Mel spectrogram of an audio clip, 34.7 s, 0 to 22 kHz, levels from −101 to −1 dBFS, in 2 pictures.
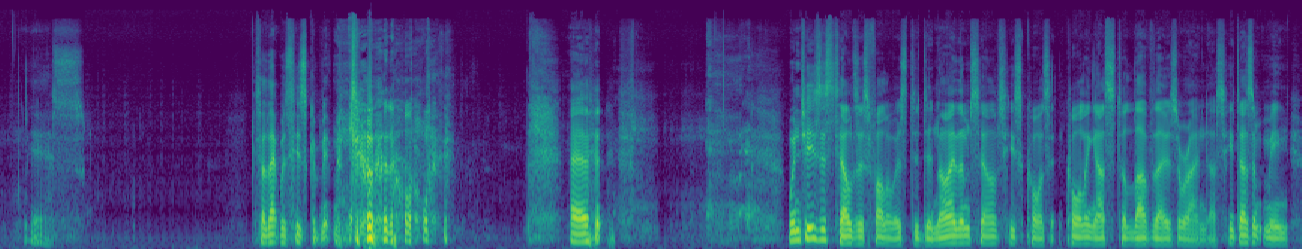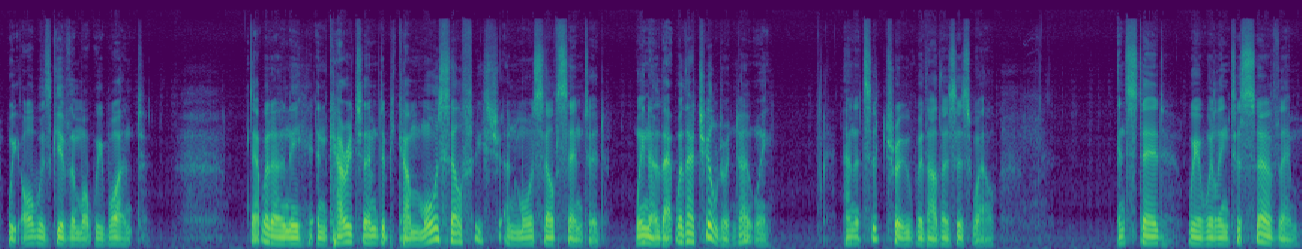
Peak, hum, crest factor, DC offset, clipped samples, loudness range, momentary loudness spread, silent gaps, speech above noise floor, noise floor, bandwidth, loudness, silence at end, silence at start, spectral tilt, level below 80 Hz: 0 dBFS; 60 Hz at -50 dBFS; 26 dB; under 0.1%; under 0.1%; 9 LU; 18 LU; none; 48 dB; -72 dBFS; 16.5 kHz; -24 LUFS; 0.05 s; 0.35 s; -6 dB/octave; -60 dBFS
